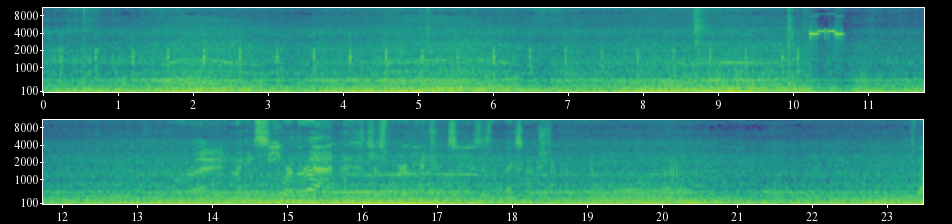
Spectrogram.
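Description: A semi truck's engine drones in a low, constant rumble from inside the cab while driving through traffic, loud and steady for the whole stretch, with someone talking over it.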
